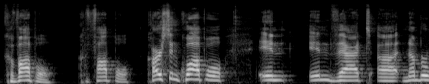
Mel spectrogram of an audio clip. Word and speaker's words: Kvapil: And Carson Kvapil in, how do you pronounce that name? Kvapil.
